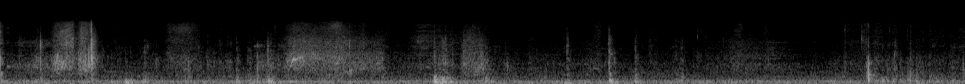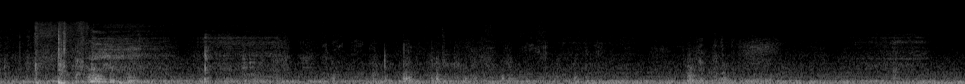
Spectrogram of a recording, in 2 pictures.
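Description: Handling noises on a tabletop: a rubber mat being smoothed and a cardboard case box being lifted and set down, with scattered soft knocks and rustles over a faint steady low hum.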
